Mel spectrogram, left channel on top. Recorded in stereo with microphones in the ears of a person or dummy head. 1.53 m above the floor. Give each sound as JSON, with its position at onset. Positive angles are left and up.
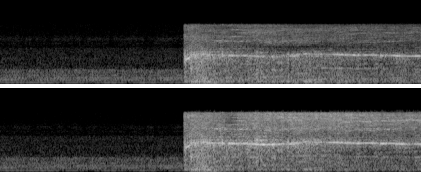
{"t": 1.8, "sound": "a scream", "side_deg": -15, "distance_m": 0.8}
